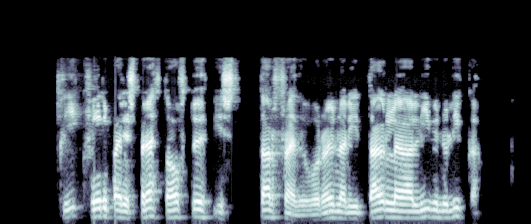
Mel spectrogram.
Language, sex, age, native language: Icelandic, male, 40-49, Icelandic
